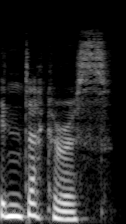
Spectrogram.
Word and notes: indecorous: British English

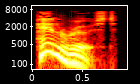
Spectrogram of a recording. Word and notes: henroost: British English

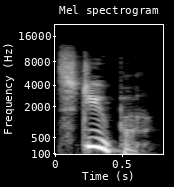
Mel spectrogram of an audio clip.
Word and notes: stupor: British English

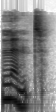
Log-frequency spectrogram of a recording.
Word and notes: lent: British English

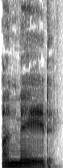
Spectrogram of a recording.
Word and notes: unmade: American English

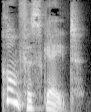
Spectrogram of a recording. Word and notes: confiscate: British English

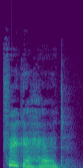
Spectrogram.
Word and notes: figurehead: British English

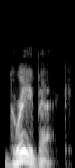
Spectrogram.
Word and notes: grayback: British English

